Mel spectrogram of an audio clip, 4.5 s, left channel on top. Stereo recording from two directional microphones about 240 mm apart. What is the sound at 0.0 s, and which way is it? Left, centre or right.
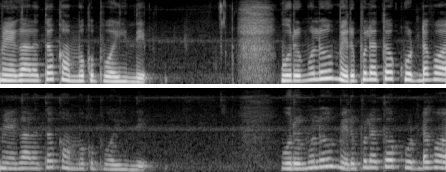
A woman's voice, left.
